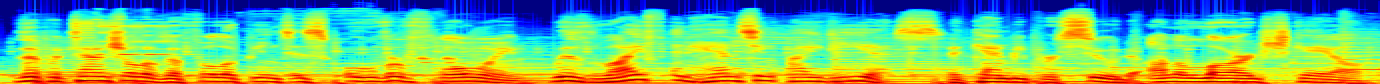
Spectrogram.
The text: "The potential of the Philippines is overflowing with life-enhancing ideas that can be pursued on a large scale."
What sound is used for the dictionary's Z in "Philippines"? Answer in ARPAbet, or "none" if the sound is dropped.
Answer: Z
